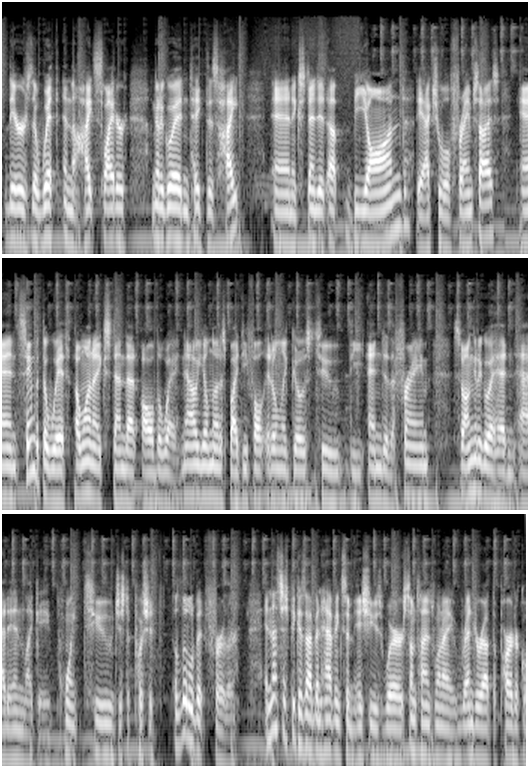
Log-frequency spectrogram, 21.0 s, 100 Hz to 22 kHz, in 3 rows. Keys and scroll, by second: 14.3 BackSpace, 14.9 2.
